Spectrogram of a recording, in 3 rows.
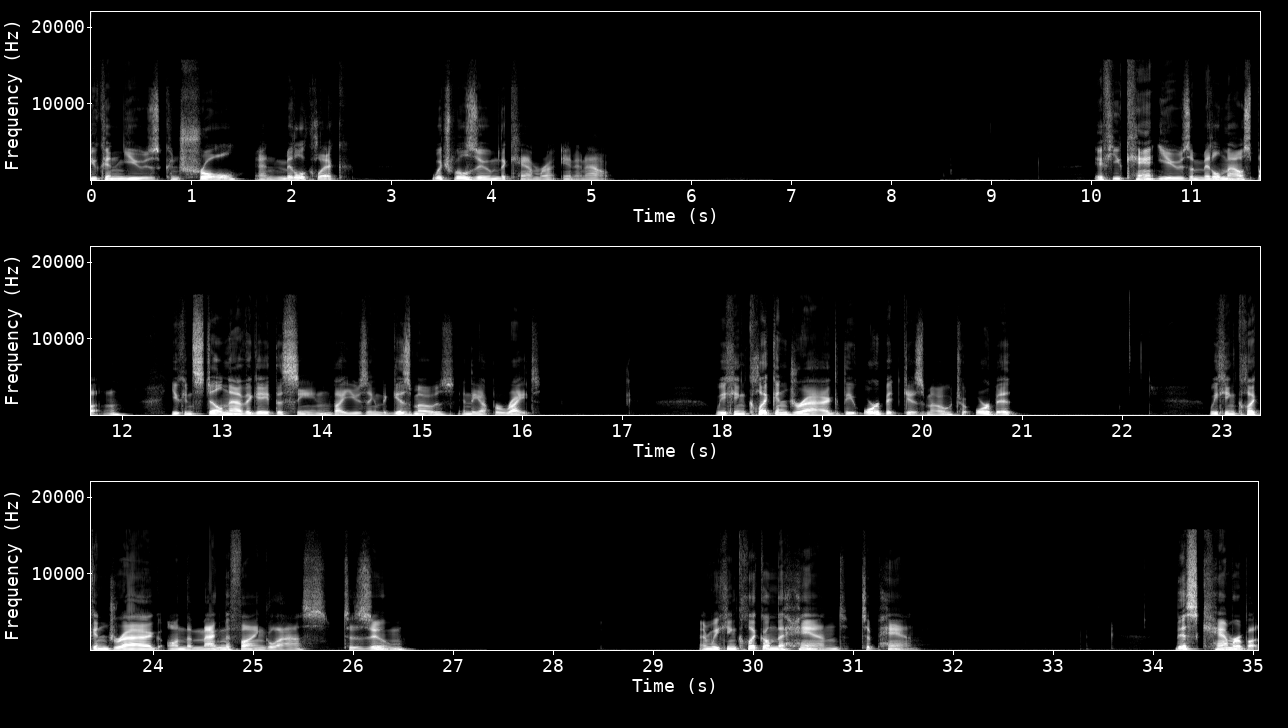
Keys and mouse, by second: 2.9-7.5 ctrl+middle drag, 18.2-22.0 drag, 24.9-27.5 drag, 30.5-33.6 drag.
